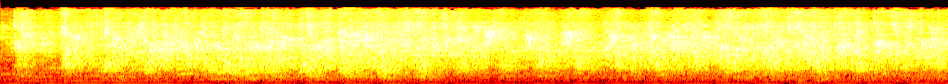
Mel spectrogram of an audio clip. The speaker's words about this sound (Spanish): Es más, yo creo que eso se merece un aplauso al Señor.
